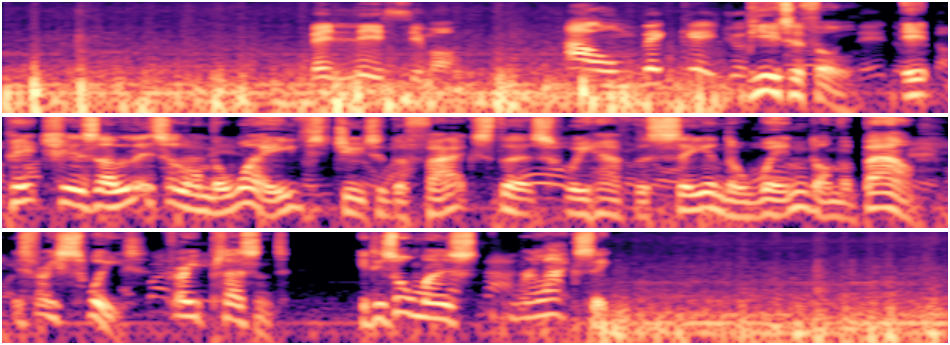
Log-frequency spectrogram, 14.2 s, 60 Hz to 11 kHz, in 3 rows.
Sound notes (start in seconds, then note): 1.8 speaking foreign language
